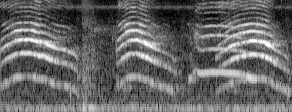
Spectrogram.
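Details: Hungry kittens at breakfast meow three times in a row, each cry loud, arched and bright, lasting nearly a second, with short pauses between them.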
